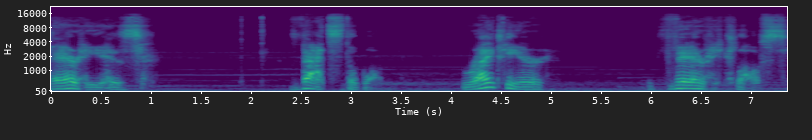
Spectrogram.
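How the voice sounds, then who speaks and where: A man cackles in a put-on character voice at a medium pitch, his tone menacing. He speaks at a very slow pace with long, frequent pauses. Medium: actual play. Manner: menacing, cackling.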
